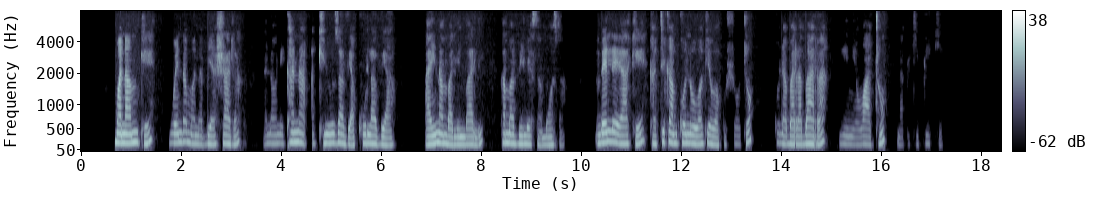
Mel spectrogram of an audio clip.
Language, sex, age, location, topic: Swahili, female, 18-24, Mombasa, government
